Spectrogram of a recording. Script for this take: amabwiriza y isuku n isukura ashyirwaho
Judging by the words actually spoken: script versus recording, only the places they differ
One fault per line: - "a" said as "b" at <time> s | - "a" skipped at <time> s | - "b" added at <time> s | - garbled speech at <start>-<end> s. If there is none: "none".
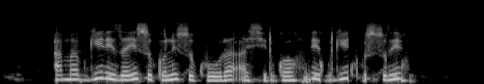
- garbled speech at 3.1-4.1 s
